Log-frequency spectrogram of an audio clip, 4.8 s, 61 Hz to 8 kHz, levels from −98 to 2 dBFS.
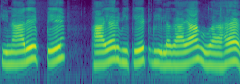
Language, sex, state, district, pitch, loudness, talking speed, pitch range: Hindi, female, Jharkhand, Garhwa, 210 Hz, -14 LUFS, 100 wpm, 195-250 Hz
